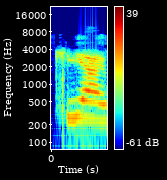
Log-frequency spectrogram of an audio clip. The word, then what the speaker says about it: Ki: It's the Japanese pronunciation of chi, like Tai Chi.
